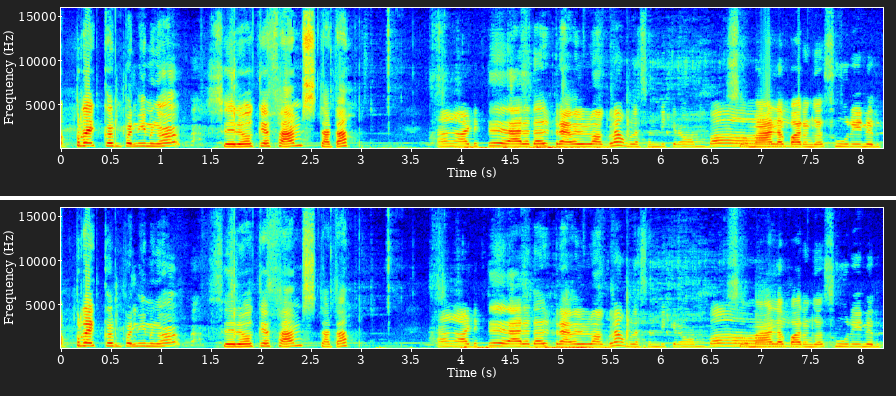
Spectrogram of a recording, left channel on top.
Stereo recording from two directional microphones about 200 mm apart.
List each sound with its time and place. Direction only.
0.1 s speech: centre (ahead or behind)
1.3 s a woman's voice: centre (ahead or behind); by 2.9 s 15° left (ahead or behind)
3.8 s speech: 50° left (ahead or behind); by 6.7 s 30° left (ahead or behind)
6.7 s a woman's voice: 5° left (ahead or behind)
